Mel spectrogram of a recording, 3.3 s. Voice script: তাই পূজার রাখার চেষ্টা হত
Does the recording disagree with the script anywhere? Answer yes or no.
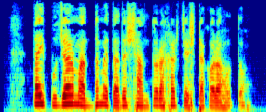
yes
